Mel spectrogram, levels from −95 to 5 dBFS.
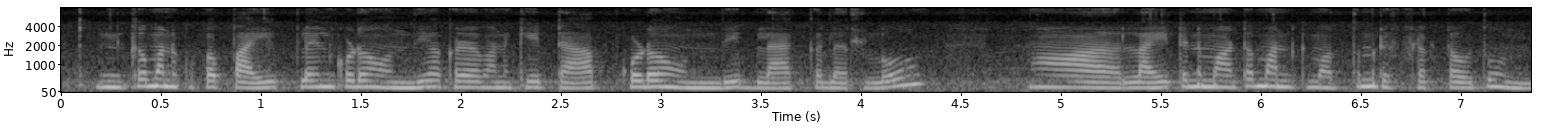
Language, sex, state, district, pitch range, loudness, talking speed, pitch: Telugu, female, Andhra Pradesh, Guntur, 190-220 Hz, -29 LUFS, 180 wpm, 205 Hz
